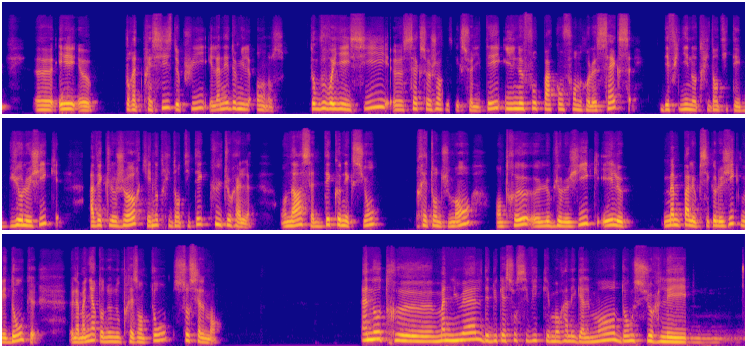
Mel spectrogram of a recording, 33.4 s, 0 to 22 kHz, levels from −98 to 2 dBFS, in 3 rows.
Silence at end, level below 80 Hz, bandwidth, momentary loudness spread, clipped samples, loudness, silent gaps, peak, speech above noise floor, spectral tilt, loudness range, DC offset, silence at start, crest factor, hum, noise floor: 0 s; -62 dBFS; 14 kHz; 13 LU; under 0.1%; -17 LUFS; none; 0 dBFS; 70 dB; -6.5 dB/octave; 5 LU; under 0.1%; 0 s; 16 dB; none; -86 dBFS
